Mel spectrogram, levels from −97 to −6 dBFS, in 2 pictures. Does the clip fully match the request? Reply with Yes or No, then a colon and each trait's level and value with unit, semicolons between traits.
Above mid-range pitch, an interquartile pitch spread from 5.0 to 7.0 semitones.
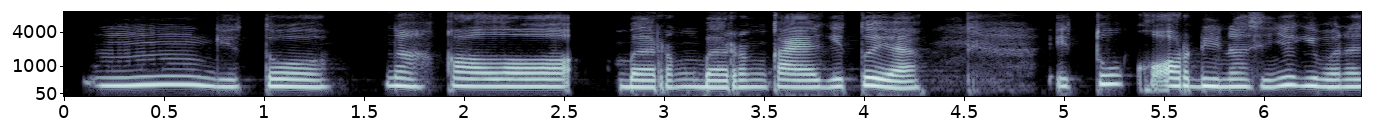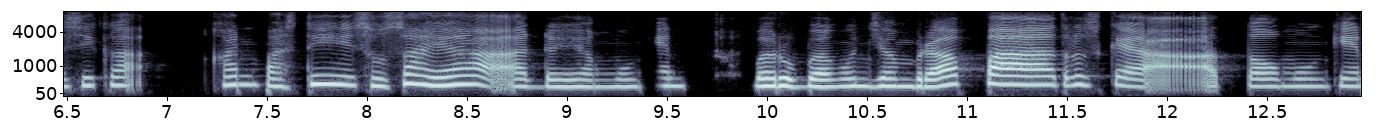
No: high, 240 Hz; average, 2.7 semitones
